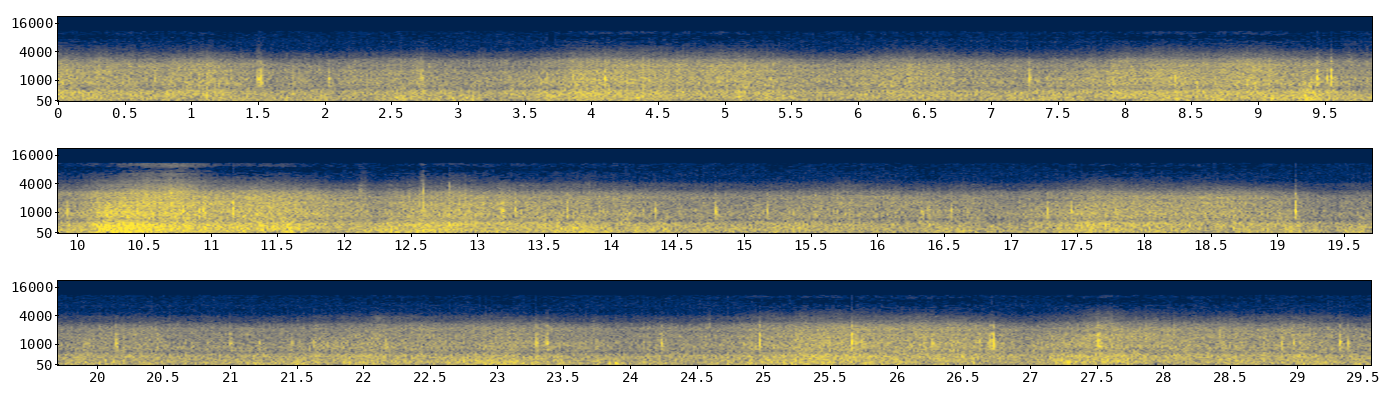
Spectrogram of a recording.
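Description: Wind buffeting the microphone over choppy sea water, with a stronger gust about ten seconds in.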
